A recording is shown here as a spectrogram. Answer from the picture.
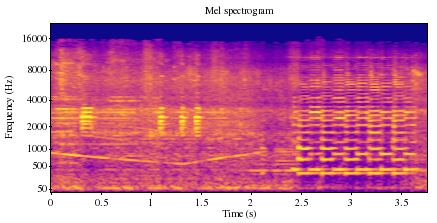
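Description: Classic car horns honk over steady traffic rumble on the roads of Keçiören, Ankara, during 29 October celebrations, first a gliding siren-like tone, then a burst of rapid, pulsing toots in a stacked chord. No voices are heard.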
